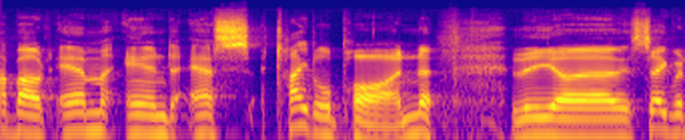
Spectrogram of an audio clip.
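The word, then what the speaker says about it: M&S: and s title pawn i say it like that because it sounds like eminence and it's really it's spelled mans and i'll get to that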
